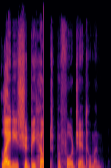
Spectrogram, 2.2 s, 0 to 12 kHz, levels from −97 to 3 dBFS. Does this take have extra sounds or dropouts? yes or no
yes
